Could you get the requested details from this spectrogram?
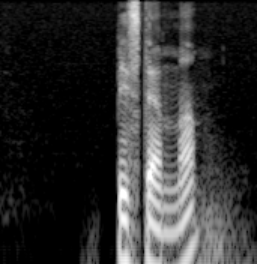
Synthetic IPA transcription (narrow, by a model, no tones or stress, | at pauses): b̥ɛst̪ɛmːa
